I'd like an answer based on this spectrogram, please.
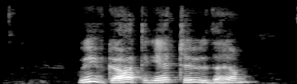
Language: English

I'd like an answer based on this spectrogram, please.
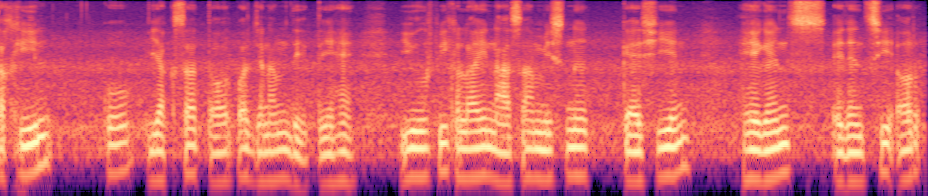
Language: Urdu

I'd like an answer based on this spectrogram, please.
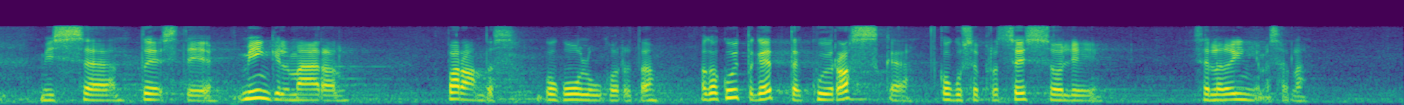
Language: Estonian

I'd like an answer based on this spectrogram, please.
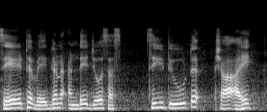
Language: Sindhi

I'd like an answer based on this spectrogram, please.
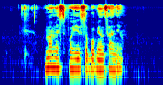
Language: Polish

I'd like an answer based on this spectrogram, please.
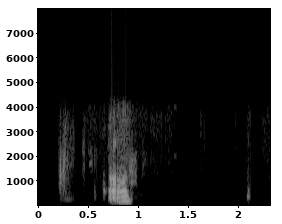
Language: Bangla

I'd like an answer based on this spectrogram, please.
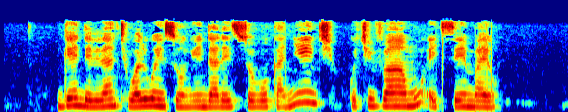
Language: Ganda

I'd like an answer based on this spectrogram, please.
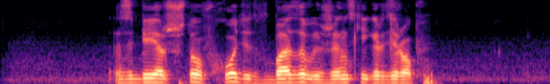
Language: Russian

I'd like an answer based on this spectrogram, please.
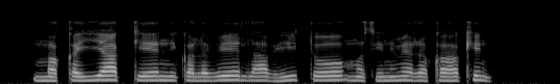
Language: Magahi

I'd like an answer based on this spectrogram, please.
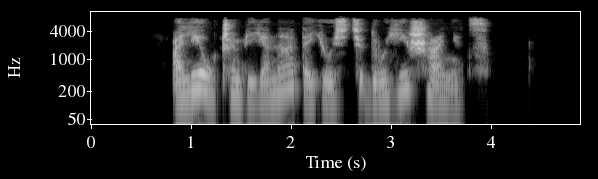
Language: Belarusian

